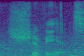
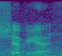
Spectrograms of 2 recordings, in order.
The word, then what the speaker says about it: Cheviot: discussion the other day on whether I was pronouncing that correctly so I just want to say it again Cheviot yes my mom used to work there it is Cheviot thank you very much Anne this was after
